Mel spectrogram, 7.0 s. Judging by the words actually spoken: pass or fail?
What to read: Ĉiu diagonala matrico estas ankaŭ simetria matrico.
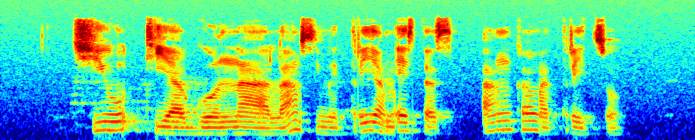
fail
